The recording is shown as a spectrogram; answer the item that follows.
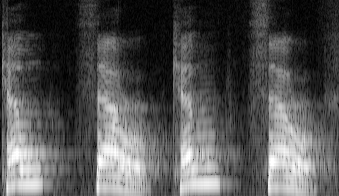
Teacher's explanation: Ра твердый звук в данном случае. И она максимально твердая. Потому что если буква ра с сукуном и впереди стоит огласовка фатха, то она становится твердой. · Вот это са. После губного звука вау резко уходить на межзубный звук ся немножко сложновато.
